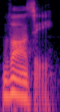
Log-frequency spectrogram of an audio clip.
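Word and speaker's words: VASI: path to fly by the wavy ASI is pronounced vazhi it is not something in which you put flowers a vazhi usually consists of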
